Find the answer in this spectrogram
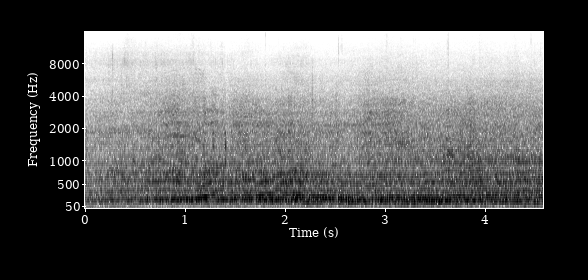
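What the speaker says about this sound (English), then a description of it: "our cars are making their way through turn 1, 2 by 2 in many cases" Loud, continuous roar of several closed-wheel race cars driving through a turn together, often two abreast, at Mission Raceway, a dense wall of engine noise without a break.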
